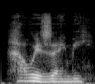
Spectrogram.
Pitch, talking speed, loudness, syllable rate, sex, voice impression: 135 Hz, 190 wpm, -16 LUFS, 6.6 syllables/s, male, masculine, slightly middle-aged, thick, tensed, bright, slightly soft, intellectual, slightly calm, mature, wild, lively, slightly intense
